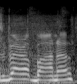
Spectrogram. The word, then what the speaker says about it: Barabanov: I think I'm saying the name wrong, yeah. But he's a soft spot. Yeah. – It's Barabanov. – Barabanov. Yeah. I knew I had the timing of the word wrong.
